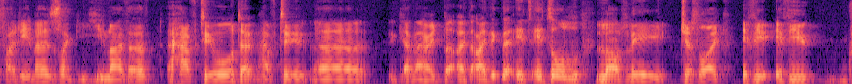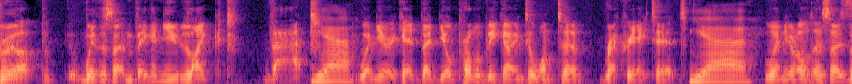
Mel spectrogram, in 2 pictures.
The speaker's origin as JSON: {"language": "English", "town": "Wembley", "region": "London", "country": "United Kingdom", "tie": "born or raised there", "said": "I grew up in Wembley, so suburb of northwest London, which sort of generally characterised by monotonous suburban boredom and occasional pointless violence."}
